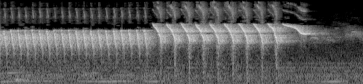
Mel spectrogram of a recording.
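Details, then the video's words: Canary kept as a pet singing with other birds beyond the window: a long rapid pulsing trill, then a string of sharp descending chip notes about six per second, fading into silence. "singing canary"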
